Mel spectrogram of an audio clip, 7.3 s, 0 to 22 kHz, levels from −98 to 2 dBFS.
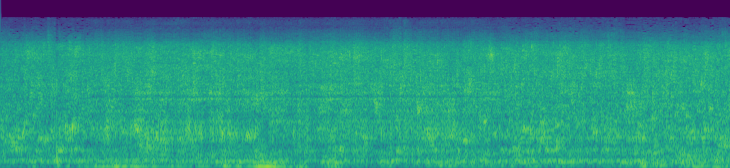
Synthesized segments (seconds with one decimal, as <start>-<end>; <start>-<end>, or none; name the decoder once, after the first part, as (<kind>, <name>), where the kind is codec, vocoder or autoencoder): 0.9-5.0 (codec, SNAC)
